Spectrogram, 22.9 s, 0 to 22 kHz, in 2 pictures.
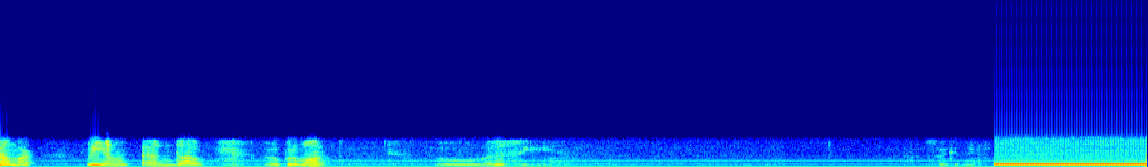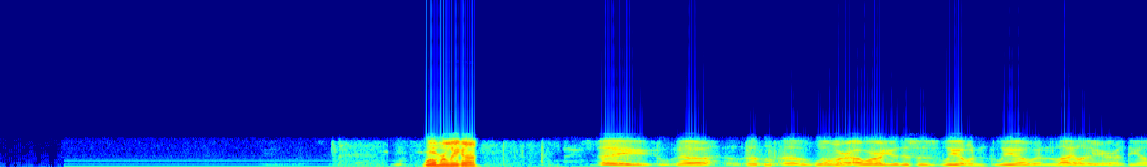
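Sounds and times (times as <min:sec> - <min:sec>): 
constant low mains hum: 0:00.0 - 0:22.9
speech: 0:00.2 - 0:03.4, 0:15.7 - 0:16.4, 0:17.5 - 0:22.9
telephone dial tone as a call is placed: 0:10.0 - 0:11.5.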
